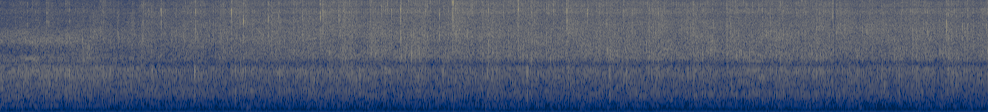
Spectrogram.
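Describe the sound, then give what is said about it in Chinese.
An audience applauds with a dense, steady patter of many hands clapping, modest in volume and even throughout, with no talking over it. “谢谢你们的鼓掌，我听的不是这么热烈。”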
